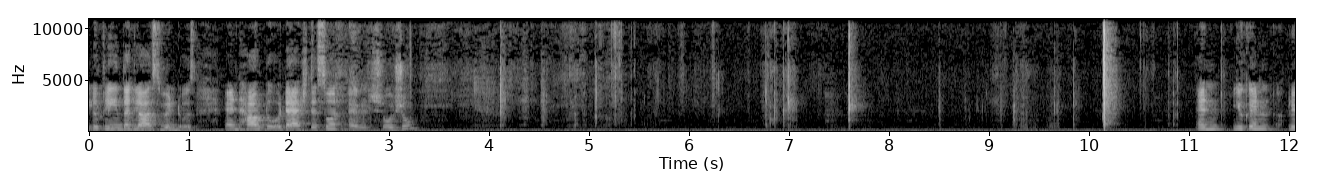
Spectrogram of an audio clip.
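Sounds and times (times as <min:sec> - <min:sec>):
loud plastic snap: 0:10.1 - 0:10.4.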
